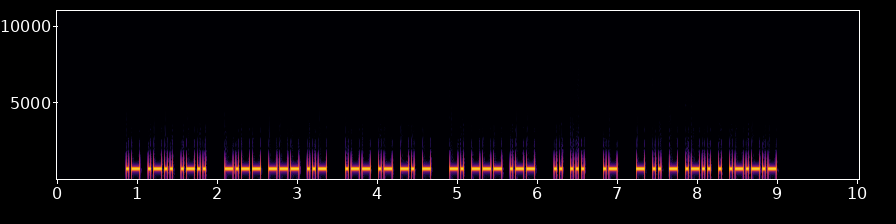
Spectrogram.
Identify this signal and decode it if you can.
Morse code, heard as a keyed tone, about 34 wpm, 700 Hz. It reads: ALL YOU WANT NOW IS A TITLE.
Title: Sentences from Top 1200 Words 35wpm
